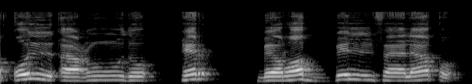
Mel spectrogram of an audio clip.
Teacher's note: قلقلہ نہیں کرنا ہے، لام پر قلقلہ نہیں کرنا ہے۔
